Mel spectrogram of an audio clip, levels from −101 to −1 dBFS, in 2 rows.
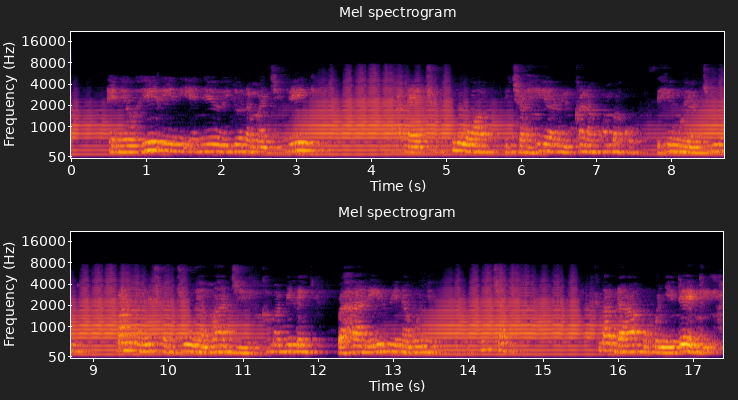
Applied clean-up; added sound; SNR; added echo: none; Brass instrument; 9 dB; reverberation time 0.7 s.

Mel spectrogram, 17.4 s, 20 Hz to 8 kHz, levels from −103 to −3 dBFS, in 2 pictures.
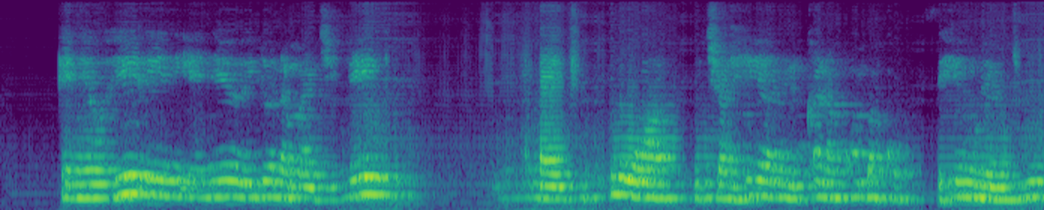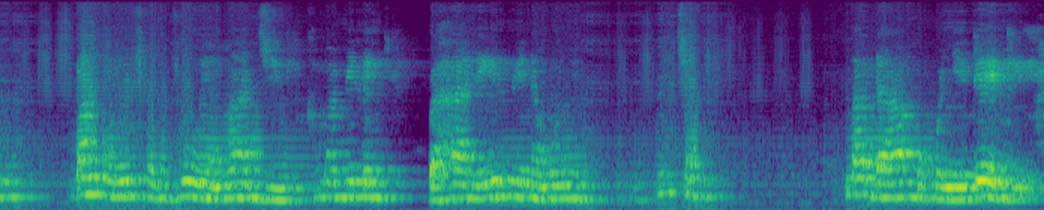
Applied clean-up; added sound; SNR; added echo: neural separator model SepFormer DNS4.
